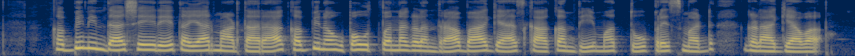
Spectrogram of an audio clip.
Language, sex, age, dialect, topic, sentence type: Kannada, female, 25-30, Dharwad Kannada, agriculture, statement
